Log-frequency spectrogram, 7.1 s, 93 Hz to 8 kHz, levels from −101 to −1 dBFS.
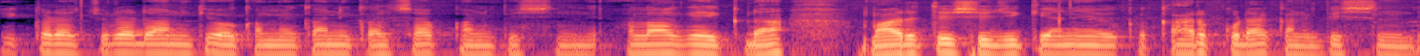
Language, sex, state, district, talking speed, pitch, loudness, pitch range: Telugu, male, Andhra Pradesh, Sri Satya Sai, 120 wpm, 115 Hz, -20 LUFS, 110-120 Hz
